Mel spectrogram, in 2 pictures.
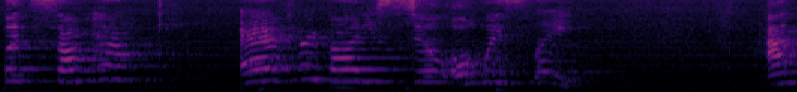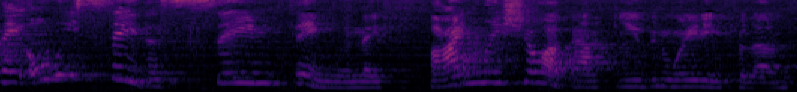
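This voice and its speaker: A young woman in her late teens performing a memorized comic recitation on stage, with an animated, incredulous delivery. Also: very high-pitched, a little fast. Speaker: student performer. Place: school auditorium. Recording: echoey hall with background noise. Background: audience laughter.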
